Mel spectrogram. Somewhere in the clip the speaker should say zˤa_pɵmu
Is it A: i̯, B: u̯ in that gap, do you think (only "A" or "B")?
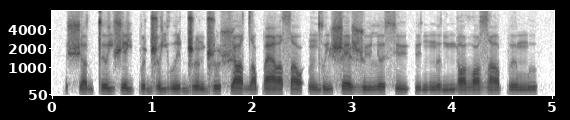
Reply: A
